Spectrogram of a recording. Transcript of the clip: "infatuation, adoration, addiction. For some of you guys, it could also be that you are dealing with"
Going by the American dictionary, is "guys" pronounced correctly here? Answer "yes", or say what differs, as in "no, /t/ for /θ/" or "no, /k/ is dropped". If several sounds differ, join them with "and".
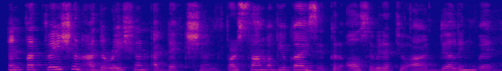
no, /s/ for /z/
